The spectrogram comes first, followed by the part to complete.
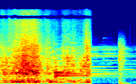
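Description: Background music, with a rustling noise from a mattress being handled on a bed frame through the first second and a half, which cuts off abruptly.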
